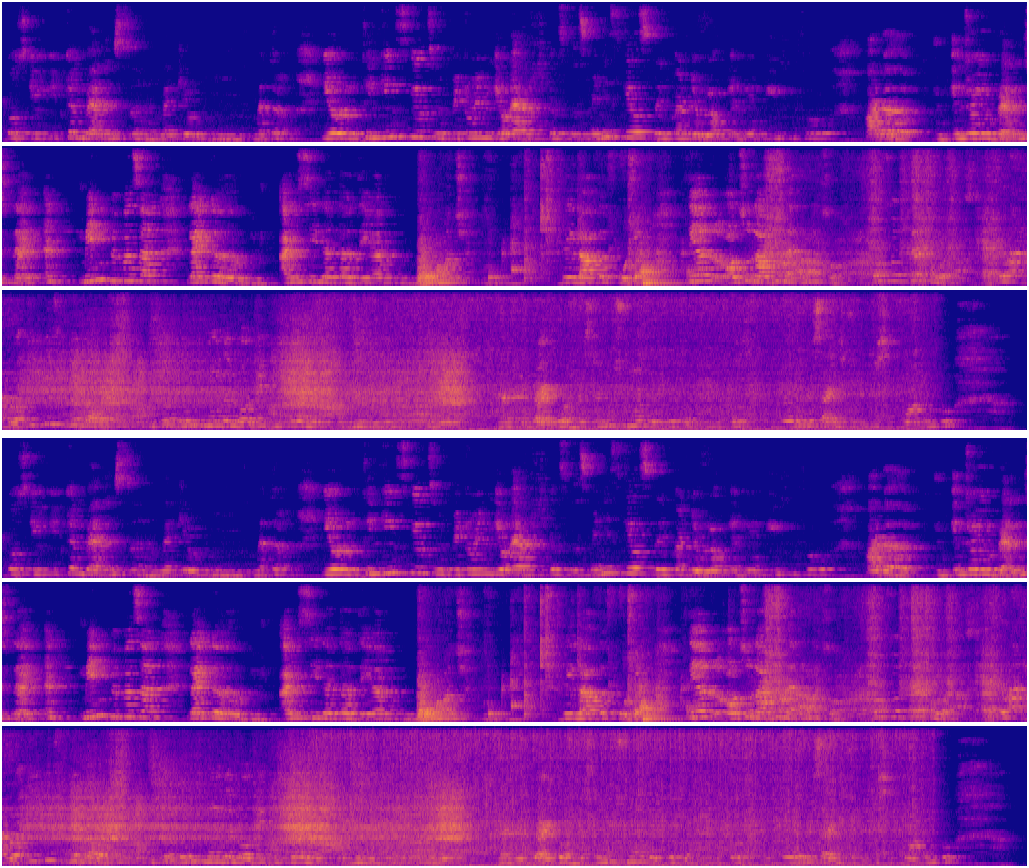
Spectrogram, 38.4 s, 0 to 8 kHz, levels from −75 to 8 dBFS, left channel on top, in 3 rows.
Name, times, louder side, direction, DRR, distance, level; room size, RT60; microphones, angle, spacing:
voice 1, 0.1-9.7 10.0-11.4 11.7-13.5 13.8-19.3 19.8-23.3 23.7-24.9 25.3-30.6 30.9-31.4 31.8-38.2, equal, 90° left, -10 dB, 1.0 m, -28 dB
sound 1, 18.0-20.1 20.4-21.6 21.9-31.4, right 2 dB, 30° right, 0.7 m, -26 dB
sound 2, 28.9-37.3, right 5 dB, 65° right, 0.4 m, -31 dB
3.5 x 2.0 x 3.0 m, 0.67 s
head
